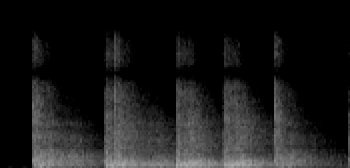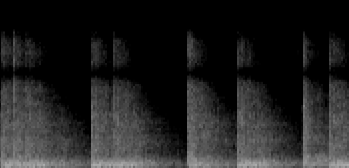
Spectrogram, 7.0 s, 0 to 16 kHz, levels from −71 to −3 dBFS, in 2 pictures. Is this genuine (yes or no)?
no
